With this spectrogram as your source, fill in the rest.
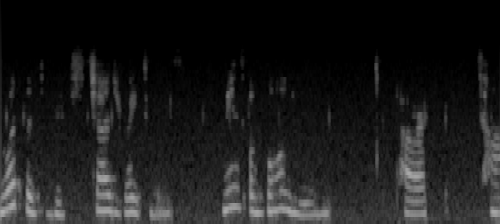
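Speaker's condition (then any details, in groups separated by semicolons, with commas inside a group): No condition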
